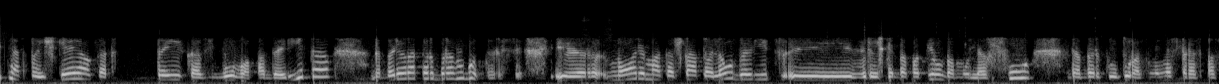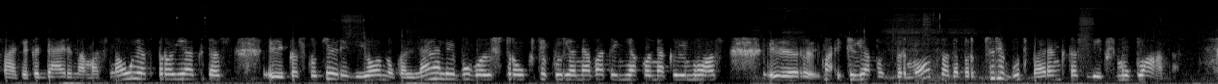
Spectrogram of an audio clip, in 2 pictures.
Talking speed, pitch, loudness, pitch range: 125 wpm, 220 Hz, -24 LUFS, 185-265 Hz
